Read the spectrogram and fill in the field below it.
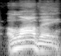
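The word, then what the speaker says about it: Olave: you watch sports center they pronounce it right all the time yeah alve alve eight receptions 107 yards no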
